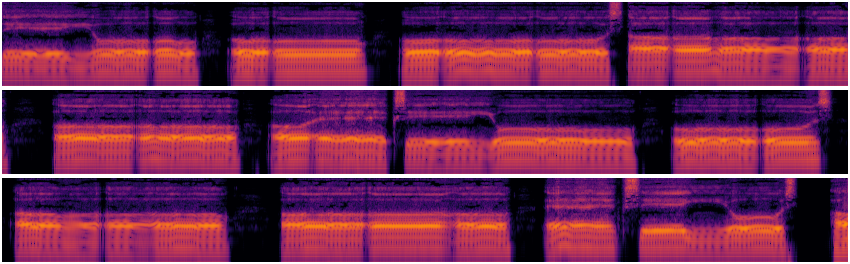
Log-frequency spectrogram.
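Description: A voice chanting a Coptic madih (praise hymn) in long, wavering melodic phrases broken by short pauses.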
